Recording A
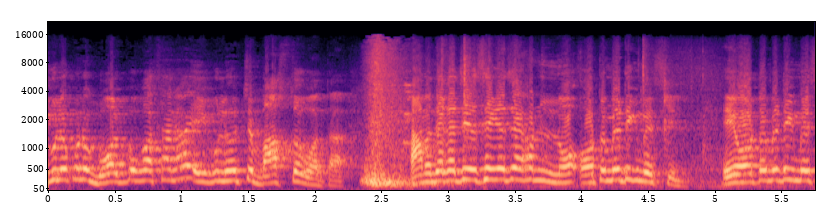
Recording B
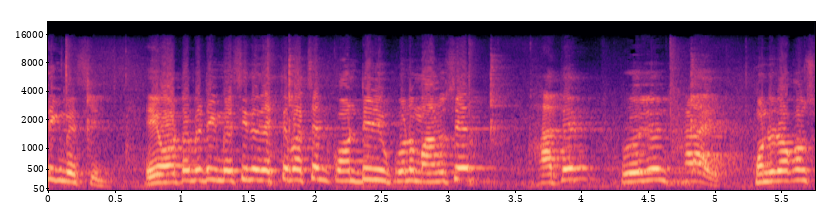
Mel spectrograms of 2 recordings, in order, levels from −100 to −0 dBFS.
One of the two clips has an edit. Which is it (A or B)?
A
